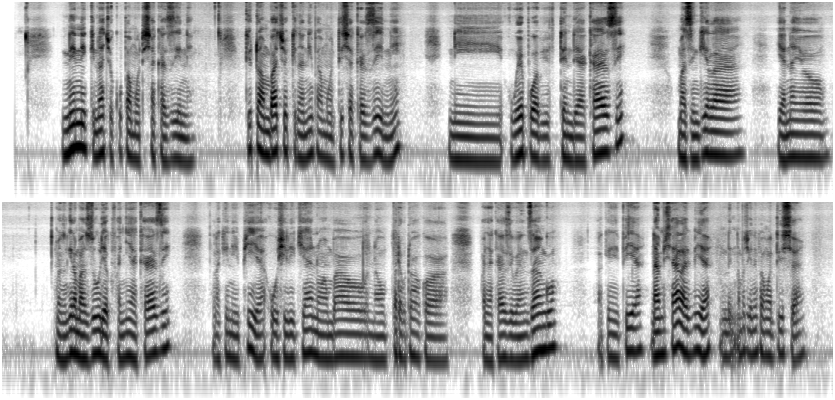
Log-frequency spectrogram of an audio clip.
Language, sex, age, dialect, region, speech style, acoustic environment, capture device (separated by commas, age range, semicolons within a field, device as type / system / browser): Swahili, male, 25-34, Tanzania - Dar es Salaam, Tanzania, happy; relaxed, nature; silence; music; people talking; appliances, mobile / Linux / Chrome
